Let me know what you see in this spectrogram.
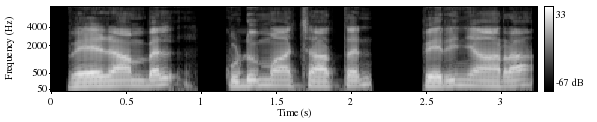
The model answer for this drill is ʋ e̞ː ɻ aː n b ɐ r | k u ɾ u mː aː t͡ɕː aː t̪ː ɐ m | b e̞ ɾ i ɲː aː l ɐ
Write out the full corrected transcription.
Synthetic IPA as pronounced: ʋ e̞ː ɻ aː m b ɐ l | k u ɽ u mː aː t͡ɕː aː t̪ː ɐ n | p e̞ ɾ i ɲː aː r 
